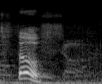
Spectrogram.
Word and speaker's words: Thoth: So Thoth is actually pronounced Thoth.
